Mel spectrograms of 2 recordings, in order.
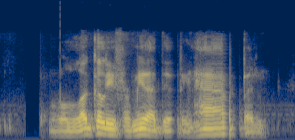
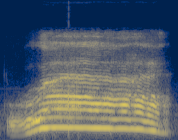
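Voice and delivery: sudden high roar, much higher; imitated simian roar; 12 semitones higher, 3 dB louder than usual. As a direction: bark out a high ape-like roar. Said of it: "like, a simian".

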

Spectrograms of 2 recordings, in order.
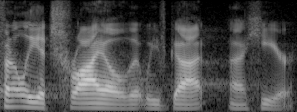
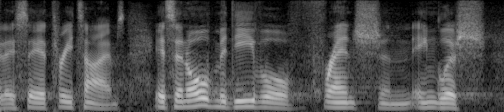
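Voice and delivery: usual speaking voice

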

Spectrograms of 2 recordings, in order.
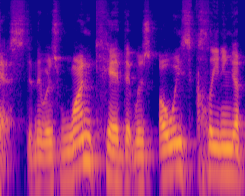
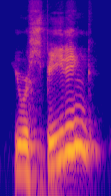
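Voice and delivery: retold surprise, higher and rising at the end; mock-incredulous check, pitched up; incredulous question; 8 semitones higher, 3 dB louder than usual. Asking a friend about his ticket, incredulous.

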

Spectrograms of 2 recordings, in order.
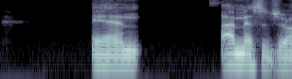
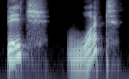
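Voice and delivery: higher, incredulous snap; outraged disbelief; 13 semitones higher, 5 dB louder than usual. Retold or imitated. Reacting to being blocked, outraged. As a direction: spit it out in disbelief.

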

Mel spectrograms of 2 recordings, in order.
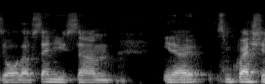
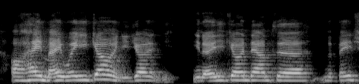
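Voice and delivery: pushy charity mugger; 6 semitones higher than usual. Retold or imitated. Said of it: "Someone comes up to you on the street".

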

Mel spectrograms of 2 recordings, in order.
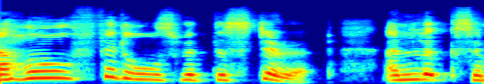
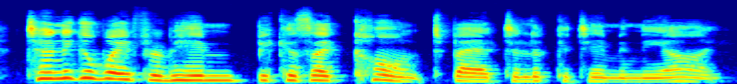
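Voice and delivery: usual speaking voice

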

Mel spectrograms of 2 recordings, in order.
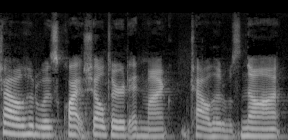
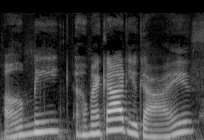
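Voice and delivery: higher, drawn-out Valley talk with rising end; Valley accent; 4 semitones higher, slower than usual. Retold or imitated. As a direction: imitate a Valley accent, stretching the words slowly. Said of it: "I sounded like I was from the Valley".

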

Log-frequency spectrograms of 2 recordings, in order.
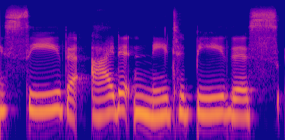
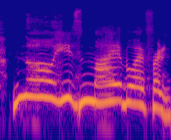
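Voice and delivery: higher, slow, drawn-out protest; jealous boyfriend; 7 semitones higher, slower than usual. Retold or imitated. Woman retelling the rival guy cutting in, mock jealous. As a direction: stake a claim, pitched up and dragged out.

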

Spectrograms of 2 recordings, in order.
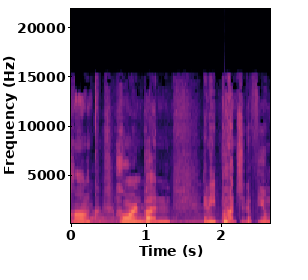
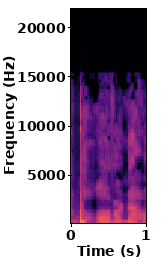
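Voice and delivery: high, thin commanding call; police officer; 12 semitones higher, 4 dB quieter than usual. Acted. Police order the family over, high command. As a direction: order it in a raised cop voice. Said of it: "the police said".

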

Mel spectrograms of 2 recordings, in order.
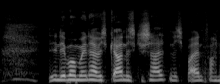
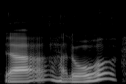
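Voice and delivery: slow, drawn-out puzzled hello; 2 semitones lower, much slower than usual. Retold or imitated. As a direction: ask it slowly, confused. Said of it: "Und ich so".

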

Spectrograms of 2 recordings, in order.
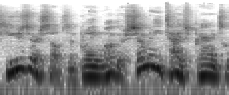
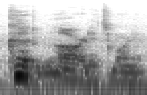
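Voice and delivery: groaning dread; 4 semitones lower, slower than usual. Shown as a demonstration. Preacher's grumpy start to the day, a weary groan. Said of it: "Same words, different meaning".

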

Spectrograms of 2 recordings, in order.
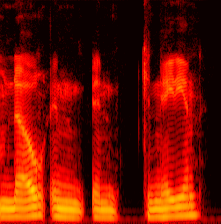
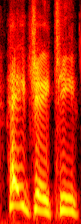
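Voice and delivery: loud, high hailing greeting; big hammed-up on-air hello; mock talk-show host; 7 semitones higher, 9 dB louder than usual. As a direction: imitate a host calling out initials. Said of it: "you'd be like".

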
